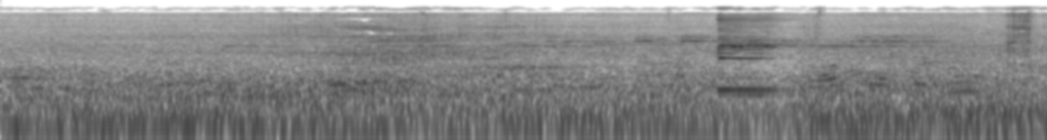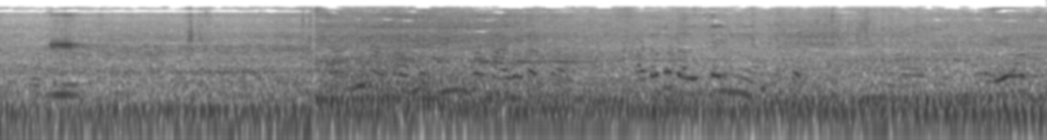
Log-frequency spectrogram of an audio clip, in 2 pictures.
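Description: Busy road traffic running steadily, with a short vehicle horn toot a little past the middle and a smaller one shortly after. People talking close by in the last few seconds.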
